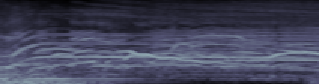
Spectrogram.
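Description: Background music with steady held tones under many cartoon voices whooping and shrieking at once, their pitches swooping up and down.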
